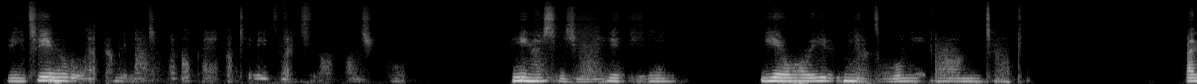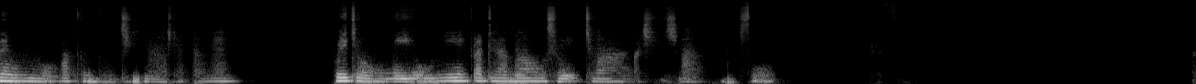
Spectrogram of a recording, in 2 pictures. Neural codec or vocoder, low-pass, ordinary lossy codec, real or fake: codec, 44.1 kHz, 0.9 kbps, DAC; 19.8 kHz; Opus, 32 kbps; fake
